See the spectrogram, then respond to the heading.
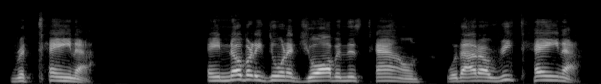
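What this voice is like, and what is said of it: Put-on Boston accent. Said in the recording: “Boston accent... It was horrible, right?... No, it wasn't that bad. It started strong.”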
